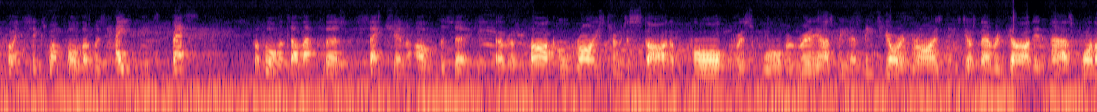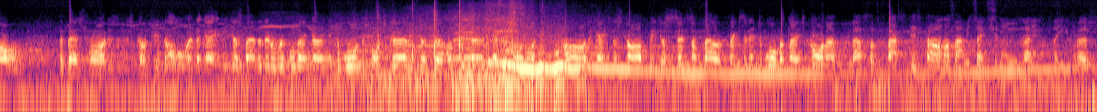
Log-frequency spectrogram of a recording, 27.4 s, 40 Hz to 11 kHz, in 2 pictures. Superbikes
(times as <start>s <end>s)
14.0s 27.4s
